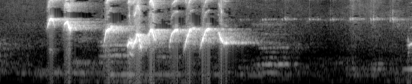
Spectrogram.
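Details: White-rumped shama decoy bird singing: a high whistle, then a run of bright rising-falling slurred notes about a second and a half long, trailing off into quiet.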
